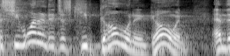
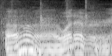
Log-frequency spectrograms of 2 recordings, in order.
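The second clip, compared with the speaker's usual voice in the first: low, lazy half-moan; bored moan; 11 semitones lower, slower than usual. Retold or imitated. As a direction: moan without caring at all. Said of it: "holding pattern bullshit moan".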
